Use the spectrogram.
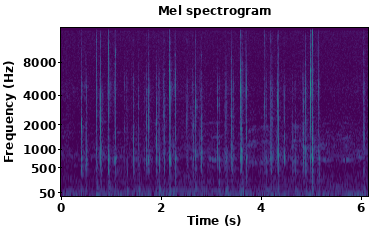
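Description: Fingertips type continuously on a lilac plastic Actto Retro Pop mini Bluetooth mechanical keyboard with round keycaps. The result is a quick run of sharp, bright clacks with a faint mid-pitched ring on some strokes, over a low, steady background rumble.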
